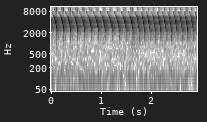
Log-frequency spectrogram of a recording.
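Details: Canary, sung to coax other canaries into song: a steady, rapid train of bright, downward-sweeping chirps repeated at a regular pace.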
